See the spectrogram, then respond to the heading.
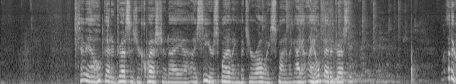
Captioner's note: laughter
